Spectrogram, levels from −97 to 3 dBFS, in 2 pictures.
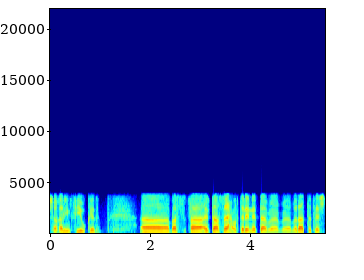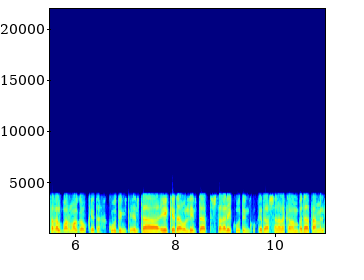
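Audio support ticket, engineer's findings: Bluetooth CVSD headset codec, whole clip: speech band-limited to about 150 Hz–3.6 kHz, scratchy s sounds, granular hiss under speech, loud high passages gritty as the one-bit delta steps fall behind. Fits a 64 kbps CVSD headset link. Hiss tracks the signal, unlike a steady noise floor.

Bluetooth headset packet repeated, 2.67 s: brief tick, about 3.8 ms of audio replayed, fitting one lost packet. Not a dropout: no silence, the prior fragment repeats.

Bluetooth headset packet repeated, 6.75 s: slightly longer tick, about 7.5 ms, fitting two consecutive lost packets. Too short to form the steady 267 Hz buzz of a long run. Headset radio link suspected.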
